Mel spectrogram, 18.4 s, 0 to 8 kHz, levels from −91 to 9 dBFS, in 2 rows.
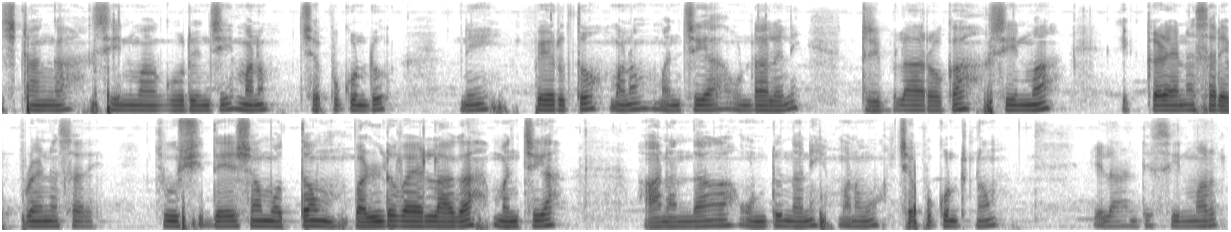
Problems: constant background noise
